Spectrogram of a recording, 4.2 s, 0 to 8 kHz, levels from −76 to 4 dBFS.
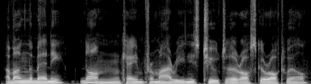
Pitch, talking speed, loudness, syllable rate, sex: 125 Hz, 145 wpm, -15 LUFS, 4.4 syllables/s, male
